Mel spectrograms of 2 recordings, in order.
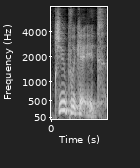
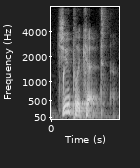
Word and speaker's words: duplicate: the pronunciation is a duplicate associate alternate activate create animate debate and accelerate as a verb we pronounce ate like the number eight however when we are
